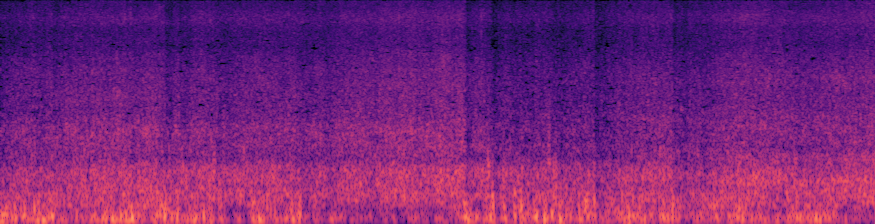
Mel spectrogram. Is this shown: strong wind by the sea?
yes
